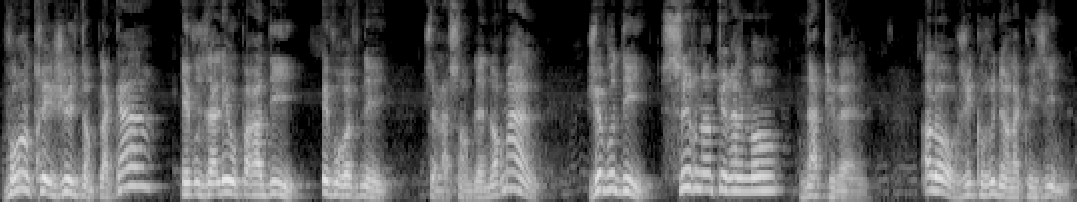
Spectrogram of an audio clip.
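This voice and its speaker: A man's voice: on the high side, very animated, moderate pace. A man narrating a dubbed personal testimony in an emphatic, exclaiming way, full of wonder.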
